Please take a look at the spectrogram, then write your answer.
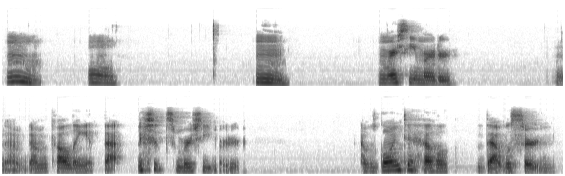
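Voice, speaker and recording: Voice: mid-range voice, slow, pauses often, dry recording. A person reading fan fiction aloud casually, breaking off with mocking, incredulous, sweary commentary. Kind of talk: casual reaction reading with sarcastic asides.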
